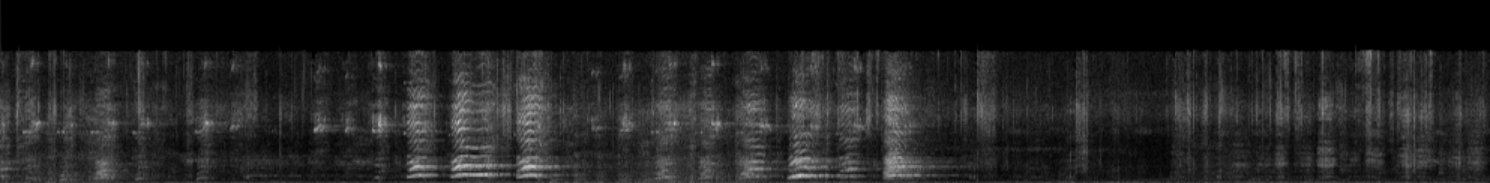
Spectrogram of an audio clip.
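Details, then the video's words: Aspin dog making noise inside the home: soft background, then two bursts of shrill, rapid yelping barks midway before fading to quiet room noise. "Yong aspin ko sa loob maingay"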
